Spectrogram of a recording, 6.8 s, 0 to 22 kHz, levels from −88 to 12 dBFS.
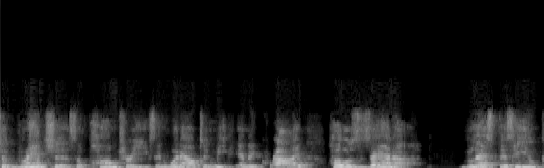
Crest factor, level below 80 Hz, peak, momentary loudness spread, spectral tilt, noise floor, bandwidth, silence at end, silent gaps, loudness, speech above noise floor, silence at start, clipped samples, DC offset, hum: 16 dB; -60 dBFS; -4 dBFS; 10 LU; -6.5 dB/octave; -71 dBFS; 7.8 kHz; 0 s; none; -21 LUFS; 51 dB; 0 s; under 0.1%; under 0.1%; none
